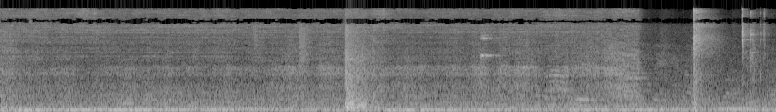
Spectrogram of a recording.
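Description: A gas torch roars steadily.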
